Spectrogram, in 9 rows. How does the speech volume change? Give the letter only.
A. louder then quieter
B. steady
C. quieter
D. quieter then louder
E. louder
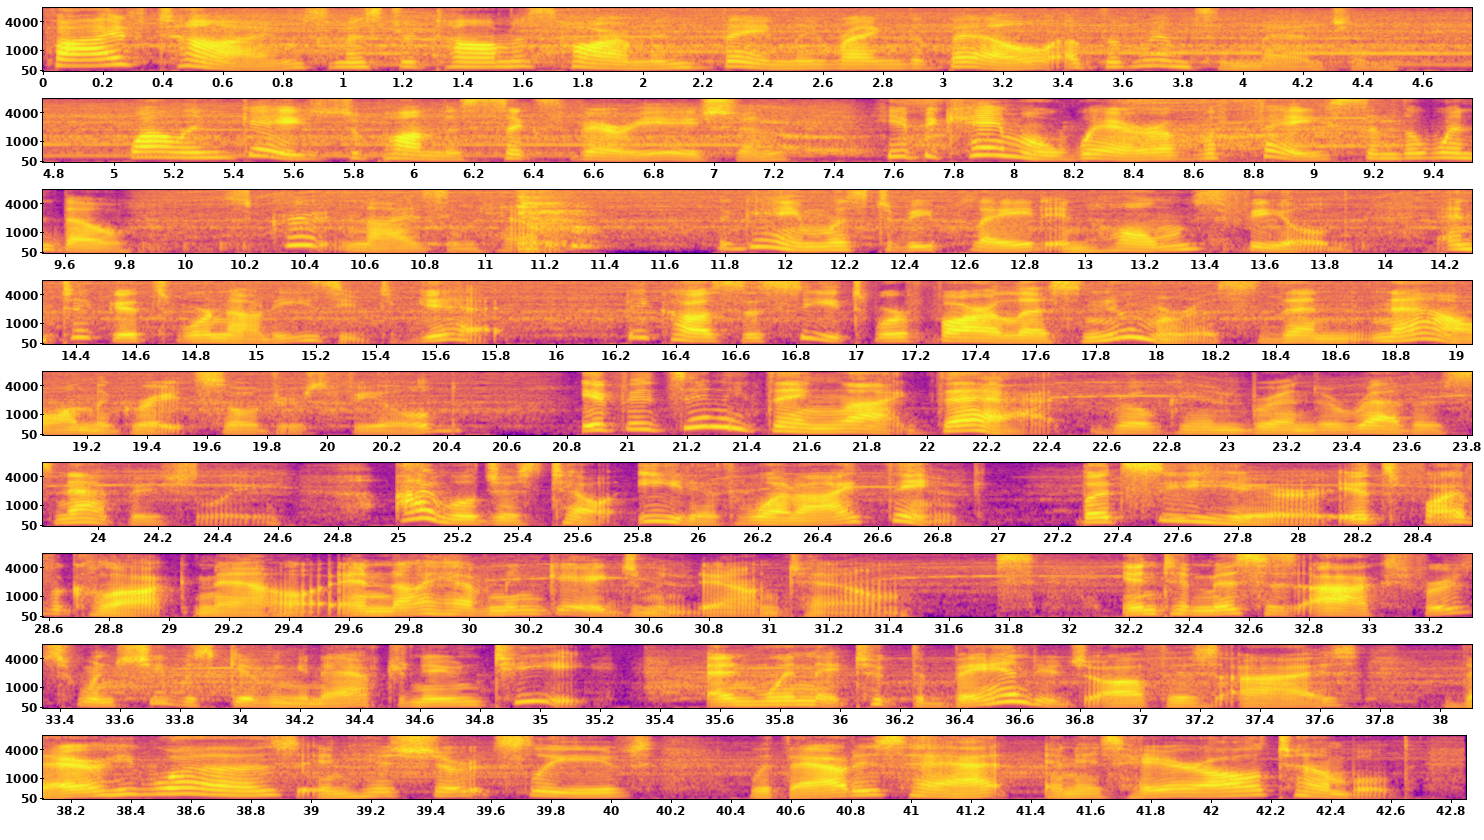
B.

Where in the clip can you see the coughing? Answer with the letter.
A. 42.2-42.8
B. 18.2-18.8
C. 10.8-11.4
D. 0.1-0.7
C.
